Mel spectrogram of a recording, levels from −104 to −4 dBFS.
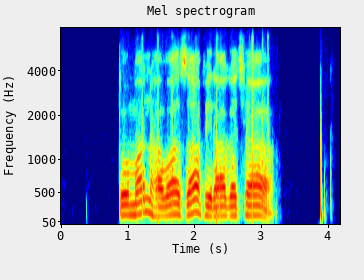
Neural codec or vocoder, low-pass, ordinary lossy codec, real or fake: none; 7.2 kHz; Opus, 16 kbps; real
